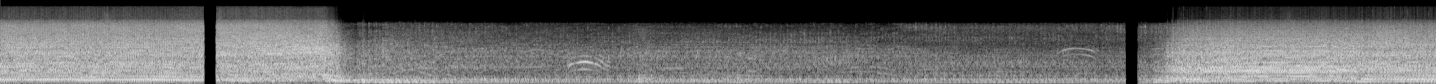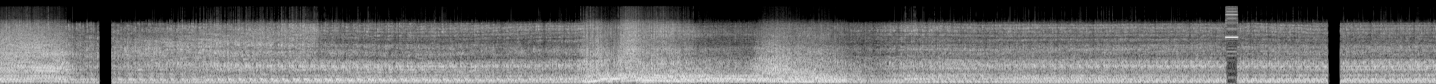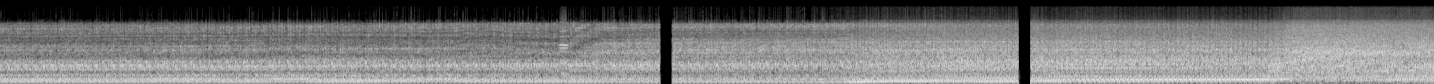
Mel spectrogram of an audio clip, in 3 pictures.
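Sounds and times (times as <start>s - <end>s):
drag race car engines revving: 0.0s - 43.0s
muscle car engine idling: 15.5s - 20.1s, 24.4s - 37.2s.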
